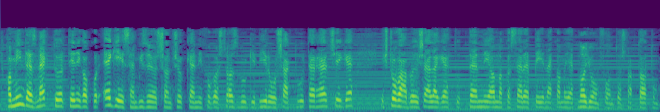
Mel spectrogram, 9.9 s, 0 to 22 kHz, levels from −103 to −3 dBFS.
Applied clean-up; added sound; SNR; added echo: none; Organ; 17 dB; none.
